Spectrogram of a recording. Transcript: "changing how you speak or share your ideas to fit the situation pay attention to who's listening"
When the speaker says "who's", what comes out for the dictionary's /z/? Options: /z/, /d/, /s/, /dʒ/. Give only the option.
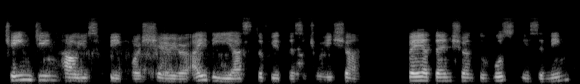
/s/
